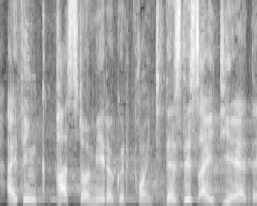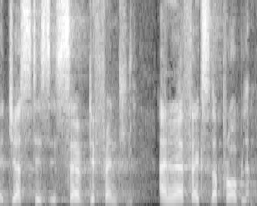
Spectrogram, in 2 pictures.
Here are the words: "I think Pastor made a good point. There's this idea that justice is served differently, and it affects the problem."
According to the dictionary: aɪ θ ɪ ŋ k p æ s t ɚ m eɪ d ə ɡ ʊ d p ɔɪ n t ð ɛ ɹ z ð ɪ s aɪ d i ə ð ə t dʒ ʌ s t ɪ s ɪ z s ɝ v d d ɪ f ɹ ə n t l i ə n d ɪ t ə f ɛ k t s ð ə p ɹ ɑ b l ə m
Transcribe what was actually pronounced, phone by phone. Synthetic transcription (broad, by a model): aɪ θ ɪ ŋ k p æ s t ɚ m eɪ d ə ɡ ʊ d p ɔɪ n t ð ɛ ɹ z ð ɪ s aɪ d i ə ð ə t dʒ ʌ s t ɪ s ɪ z s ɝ v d d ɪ f ɹ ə n t l i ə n ɪ t ə f ɛ k t s ð ə p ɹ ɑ b l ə m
